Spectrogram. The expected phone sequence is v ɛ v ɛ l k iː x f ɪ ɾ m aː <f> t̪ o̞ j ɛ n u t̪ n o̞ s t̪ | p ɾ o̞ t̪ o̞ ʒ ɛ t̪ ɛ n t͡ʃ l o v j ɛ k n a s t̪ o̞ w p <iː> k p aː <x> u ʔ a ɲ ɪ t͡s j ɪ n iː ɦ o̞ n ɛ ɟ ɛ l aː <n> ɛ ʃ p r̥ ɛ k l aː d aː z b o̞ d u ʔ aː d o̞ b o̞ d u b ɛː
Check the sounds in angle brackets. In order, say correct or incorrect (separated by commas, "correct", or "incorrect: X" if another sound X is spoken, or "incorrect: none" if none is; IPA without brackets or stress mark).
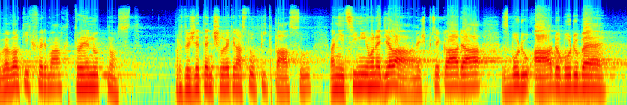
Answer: incorrect: x, correct, incorrect: s, correct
